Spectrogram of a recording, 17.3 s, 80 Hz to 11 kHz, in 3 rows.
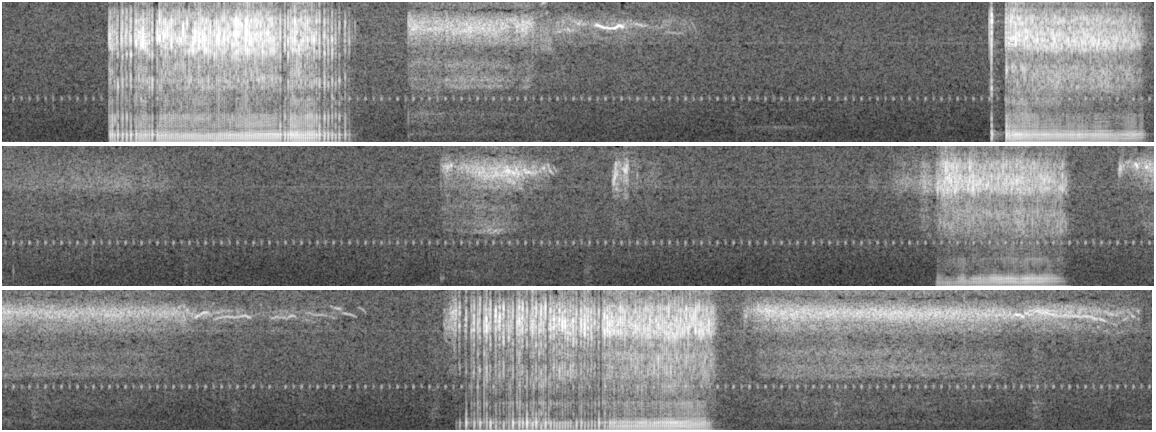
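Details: Snoring in a sleeping Cavalier dog at night, owner calls it horrendous: four loud, rattling snores about every four seconds, roughly 15 a minute, with quiet breathing between.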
